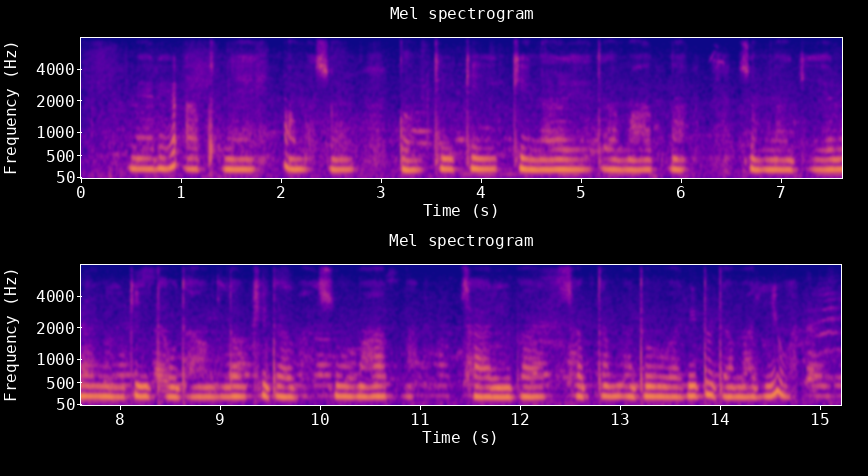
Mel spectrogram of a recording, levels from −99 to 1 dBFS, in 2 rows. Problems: background sounds at intervals, background conversations at intervals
